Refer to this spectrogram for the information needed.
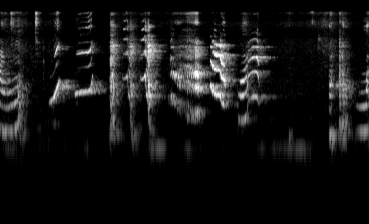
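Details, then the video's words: Pet green parrot giving a steady run of screechy, rising and falling harmonic calls, several a second, with a faint constant hum beneath. "Sweet parrot video"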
